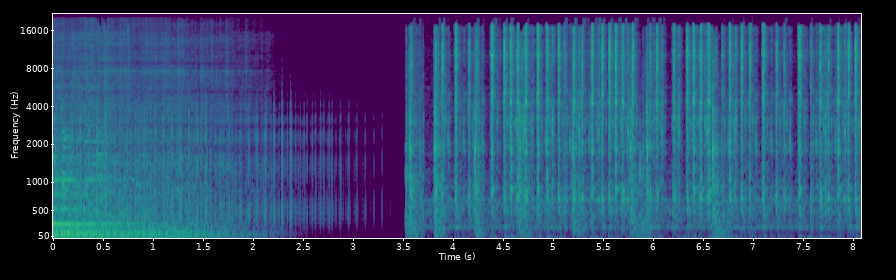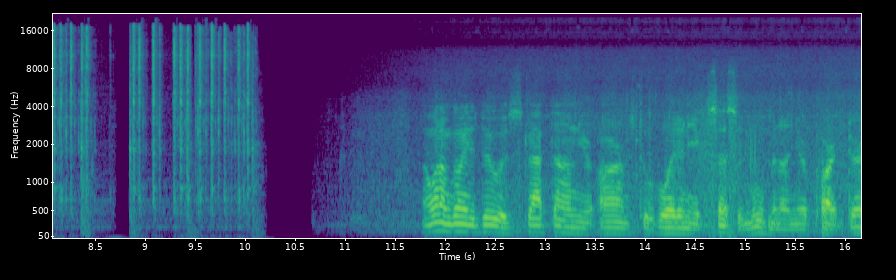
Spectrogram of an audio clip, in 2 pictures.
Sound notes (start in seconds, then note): 3.5 keys typing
